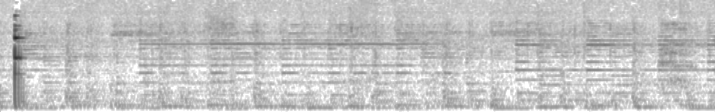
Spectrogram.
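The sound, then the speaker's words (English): A single bright clink of beer glasses of pale ale touching in a toast rings out right at the start, crisp, then fades beneath a steady, softly humming tonal background with no talking. “Well, let's take a swig, shall we? Cheers.”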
